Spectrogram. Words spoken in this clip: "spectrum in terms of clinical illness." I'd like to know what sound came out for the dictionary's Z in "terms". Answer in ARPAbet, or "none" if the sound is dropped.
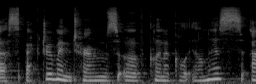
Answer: Z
